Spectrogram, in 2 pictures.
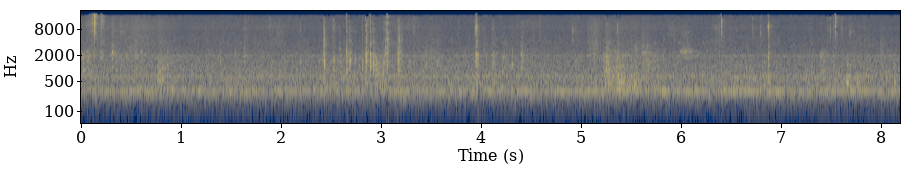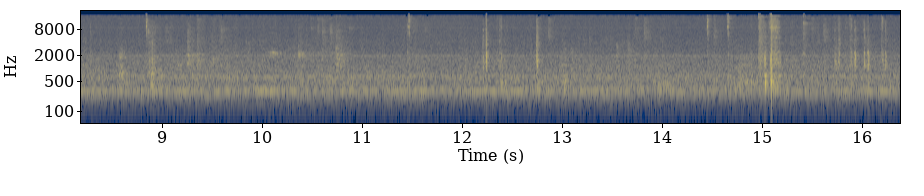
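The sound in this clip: Typing on a computer keyboard: a steady run of many quiet, irregular key clicks, with one louder tap near the end, over a constant low hum.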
